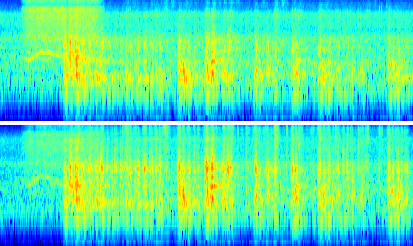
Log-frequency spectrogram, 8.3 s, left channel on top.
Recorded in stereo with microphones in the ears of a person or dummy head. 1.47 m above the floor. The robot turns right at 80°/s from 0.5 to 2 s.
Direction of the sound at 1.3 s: 10° left (ahead or behind).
